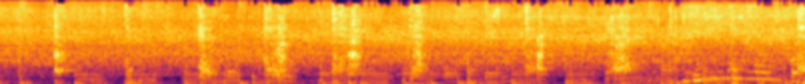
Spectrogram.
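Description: Food sizzles steadily in a hot pan in a home kitchen while a utensil stirs and scrapes it in repeated strokes, with no talking.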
